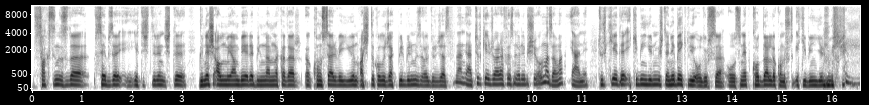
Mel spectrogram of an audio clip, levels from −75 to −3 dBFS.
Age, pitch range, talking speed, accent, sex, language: 50-69, 125-150 Hz, 135 wpm, native, male, Turkish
